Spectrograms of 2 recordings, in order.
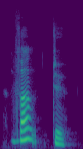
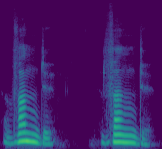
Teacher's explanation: Vous allez prononcer 20 en position du T, 22, mais c'est le 2 qui arrive derrière. Donc le T n'est pas prononcé vraiment, c'est vraiment comme un T qui est bloqué.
